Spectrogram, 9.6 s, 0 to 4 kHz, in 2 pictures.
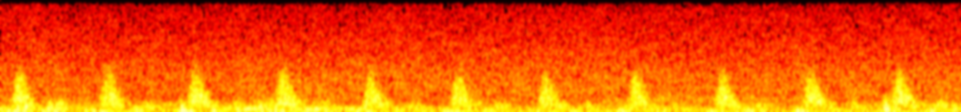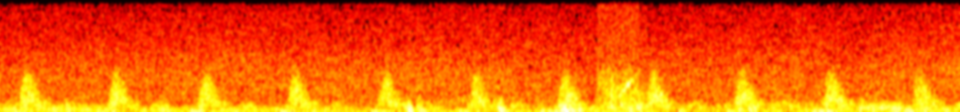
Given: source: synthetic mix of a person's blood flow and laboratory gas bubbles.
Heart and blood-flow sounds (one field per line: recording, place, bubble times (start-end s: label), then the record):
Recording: Doppler ultrasound of blood flow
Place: subclavian vein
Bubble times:
7.79-8.05 s: bubbles
From the record:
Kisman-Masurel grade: 212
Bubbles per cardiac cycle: several, 3 to 8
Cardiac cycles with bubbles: 1 to 10%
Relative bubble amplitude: moderate (0.250 to 0.450)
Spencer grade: 1 (occasional bubble signal discernible with the cardiac motion signal, with majority of cardiac periods free of bubbles)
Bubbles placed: anywhere in the cardiac cycle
